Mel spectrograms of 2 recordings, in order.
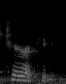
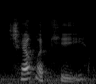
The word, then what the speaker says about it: Cherokee: Cherokee is actually a mispronounced Creek word, Cherokee, which means people of a different speech.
